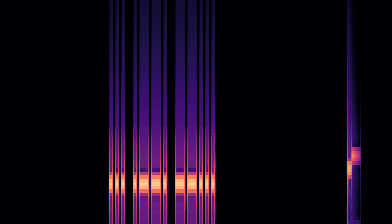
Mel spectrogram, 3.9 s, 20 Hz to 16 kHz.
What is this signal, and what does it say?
Morse code, heard as a keyed tone, about 40 wpm, 700 Hz. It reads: SP7
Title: Callsign Prefixes for Top 25 DXCC - Repeated 3x - 40wpm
